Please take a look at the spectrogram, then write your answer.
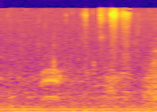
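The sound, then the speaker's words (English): Faint crows caw a few times against a low steady background hum, with no one speaking. “Well, the crows are getting angry. They're saying, we're not going to take that lying down.”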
